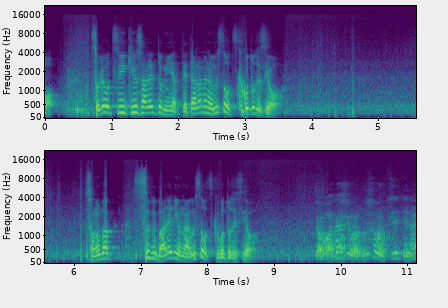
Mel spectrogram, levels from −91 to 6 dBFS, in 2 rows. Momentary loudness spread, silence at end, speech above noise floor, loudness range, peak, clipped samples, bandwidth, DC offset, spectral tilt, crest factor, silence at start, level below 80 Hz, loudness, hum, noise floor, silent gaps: 19 LU; 0 s; 25 dB; 7 LU; 0 dBFS; under 0.1%; 11 kHz; under 0.1%; -7 dB/octave; 18 dB; 0 s; -58 dBFS; -17 LUFS; none; -41 dBFS; none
